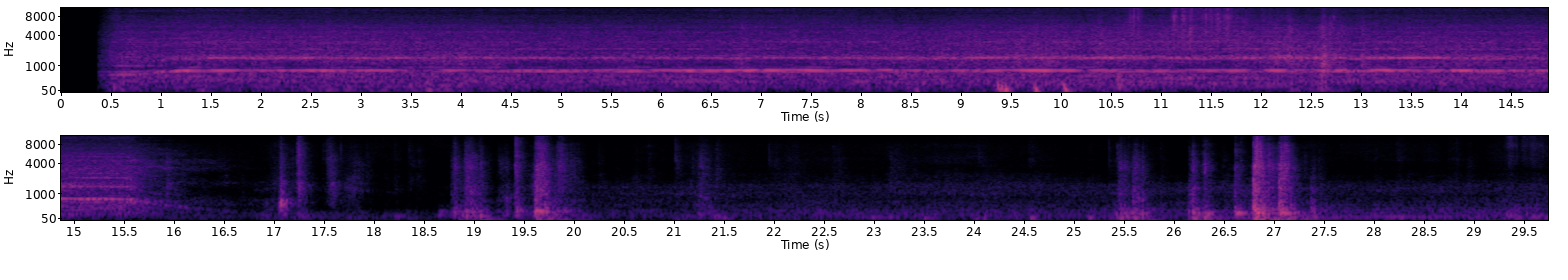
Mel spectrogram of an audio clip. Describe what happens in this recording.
I used the vacuum cleaner. When i turned it off, i walked to the other side of the room and opened two windows.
